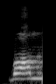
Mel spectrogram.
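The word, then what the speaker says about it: bomb: वाला ई is silent, बॉम्ब में बी is silent, scene में सी इज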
